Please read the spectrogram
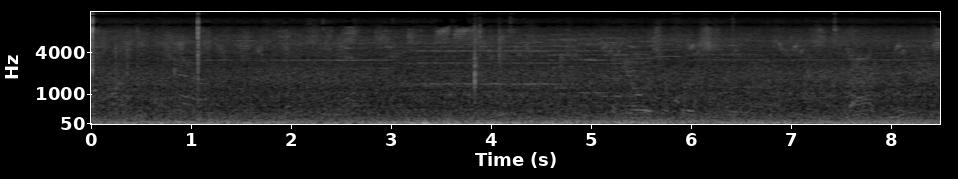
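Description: Wind rumbling steadily on the microphone, with a couple of faint clicks.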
